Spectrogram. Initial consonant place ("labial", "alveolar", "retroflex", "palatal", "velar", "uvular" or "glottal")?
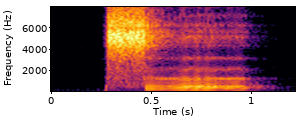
alveolar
